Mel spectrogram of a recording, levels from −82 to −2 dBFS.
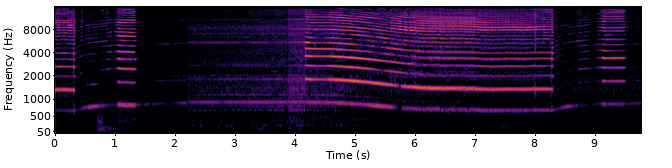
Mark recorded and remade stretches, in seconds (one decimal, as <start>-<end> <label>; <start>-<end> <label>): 0.0-6.2 recorded; 6.2-7.0 remade; 7.0-9.8 recorded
